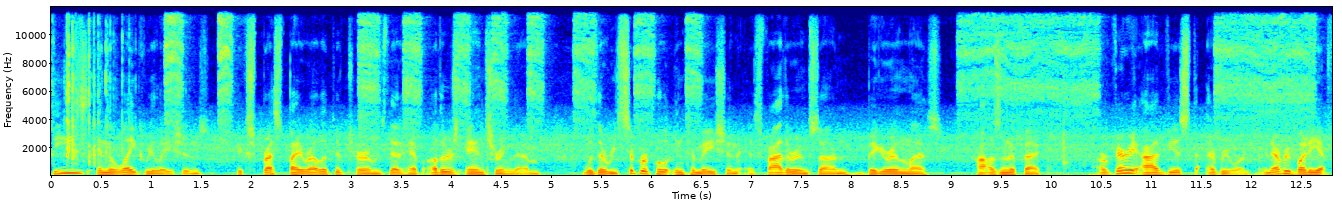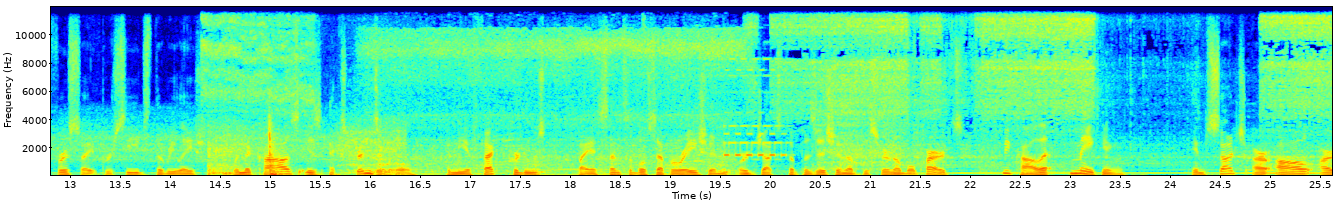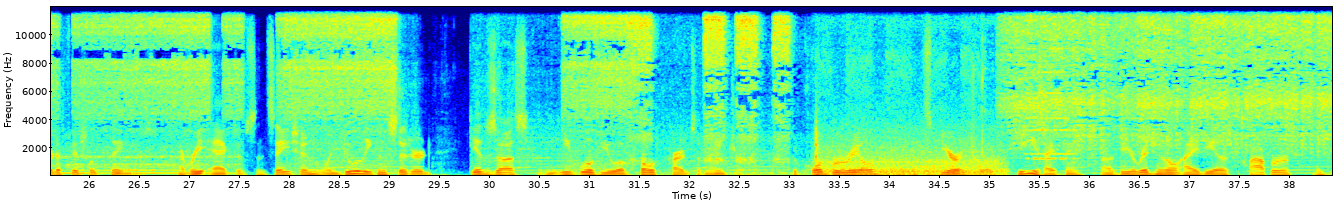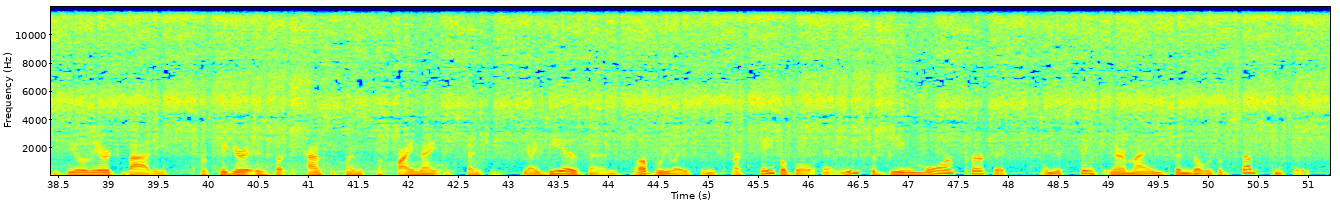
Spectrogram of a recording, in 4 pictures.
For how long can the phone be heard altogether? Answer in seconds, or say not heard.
2 s.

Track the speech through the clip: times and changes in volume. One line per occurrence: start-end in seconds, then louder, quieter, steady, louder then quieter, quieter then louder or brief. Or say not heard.
0.0-51.1 steady.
